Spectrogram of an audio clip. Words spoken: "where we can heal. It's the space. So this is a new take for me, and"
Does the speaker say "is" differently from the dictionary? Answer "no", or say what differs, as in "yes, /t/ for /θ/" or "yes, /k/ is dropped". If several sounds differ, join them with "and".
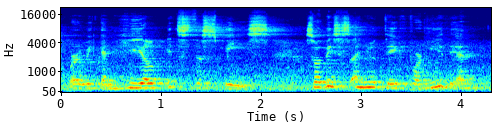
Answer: yes, /s/ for /z/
